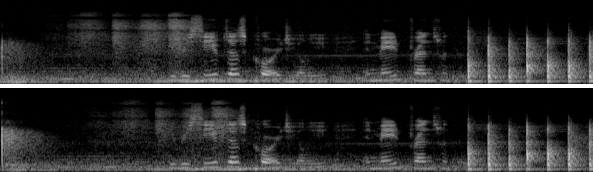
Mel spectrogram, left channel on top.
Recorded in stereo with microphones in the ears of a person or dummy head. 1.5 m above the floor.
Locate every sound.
1.7 s a woman speaking: centre (ahead or behind); by 4.6 s 10° right (ahead or behind)
4.7 s knocking: 10° left (ahead or behind)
